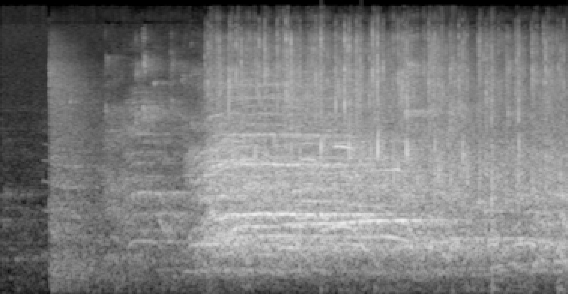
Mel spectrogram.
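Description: Basketball crowd at a boys varsity high school game, Otter Valley against Mt Abe, cheering and applauding for the Eagles, swelling from a modest murmur into a loud, sustained roar that holds to the end, with a commentator talking over it.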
